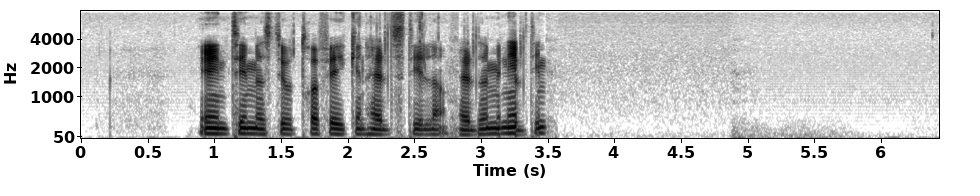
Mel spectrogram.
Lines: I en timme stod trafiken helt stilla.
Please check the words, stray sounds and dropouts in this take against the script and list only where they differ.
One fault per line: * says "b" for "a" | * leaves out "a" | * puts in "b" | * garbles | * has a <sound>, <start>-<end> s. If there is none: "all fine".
* garbles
